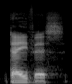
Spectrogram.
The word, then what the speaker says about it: Davis: Tom is T-O-M, and my family name, Davis, is D-A-V-I-S.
